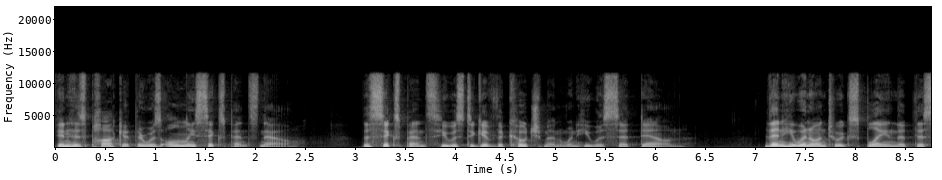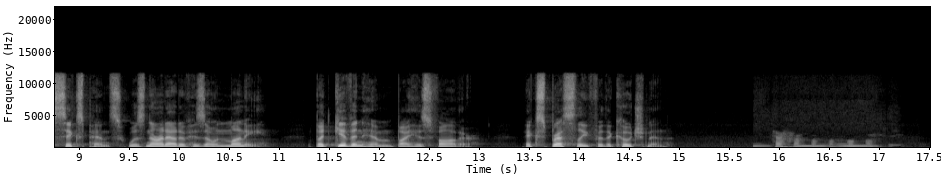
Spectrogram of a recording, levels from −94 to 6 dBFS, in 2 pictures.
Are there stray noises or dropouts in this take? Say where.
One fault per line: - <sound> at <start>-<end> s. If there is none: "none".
- laugh at 15.7-17.3 s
